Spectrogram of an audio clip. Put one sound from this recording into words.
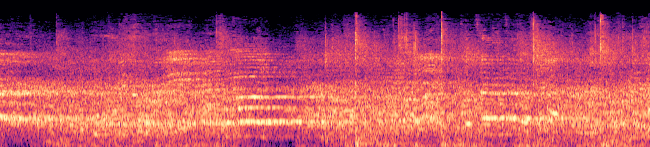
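Teenage girls shout calls to each other across the court.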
